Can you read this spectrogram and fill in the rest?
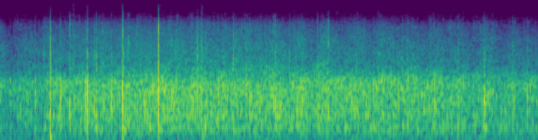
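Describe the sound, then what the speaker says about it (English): Graduation ceremony audience at the Marine Institute applauding visiting guests from Jinan University, a steady wash of many hands clapping with a few sharper nearby claps standing out early on, no talk over it. "so I think you've probably come the furthest, so you deserve a round of applause"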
